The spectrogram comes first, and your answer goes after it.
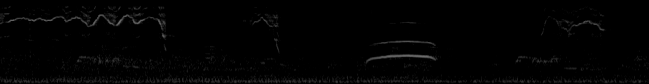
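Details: Little monkey Santo, hungry for milk, calls his mother Sara with a rising-then-falling whistled cry rich in overtones, while a bird trills and warbles high in the background.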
